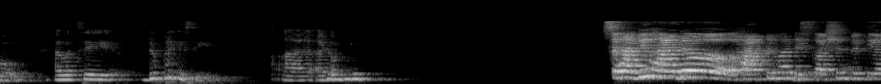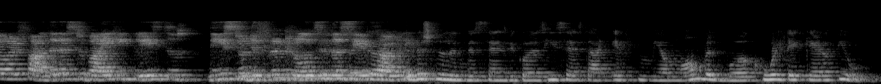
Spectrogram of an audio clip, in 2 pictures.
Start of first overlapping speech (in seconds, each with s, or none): 11.2 s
